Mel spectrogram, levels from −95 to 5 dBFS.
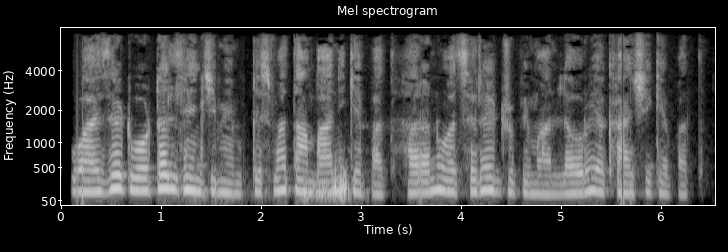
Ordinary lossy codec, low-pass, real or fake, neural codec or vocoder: MP3, 48 kbps; 7.2 kHz; real; none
